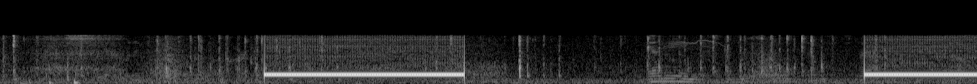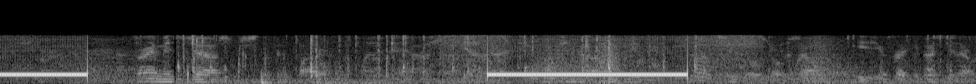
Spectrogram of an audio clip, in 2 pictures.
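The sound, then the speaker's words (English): A telephone ringing tone repeats three times, each a steady, loud, mid-pitched beep lasting about two seconds with roughly four-second gaps, over faint background clatter and murmuring voices. “Why do these things keep ringing for the fucking...”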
